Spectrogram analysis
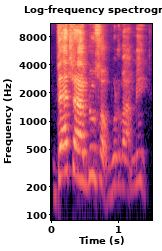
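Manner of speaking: mock protest. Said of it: "And I'm like".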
